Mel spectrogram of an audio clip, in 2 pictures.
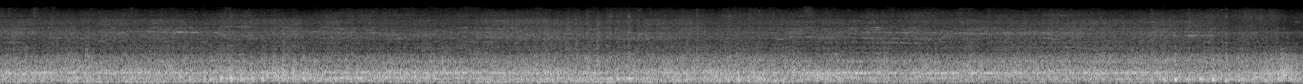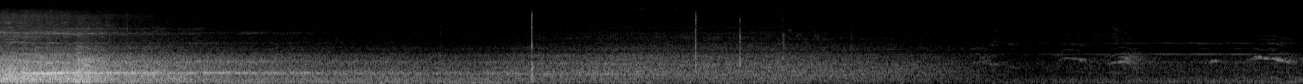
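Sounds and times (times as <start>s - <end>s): freight train wheels rumbling: 0.0s - 22.6s
constant ringing tone: 21.2s - 26.0s.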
